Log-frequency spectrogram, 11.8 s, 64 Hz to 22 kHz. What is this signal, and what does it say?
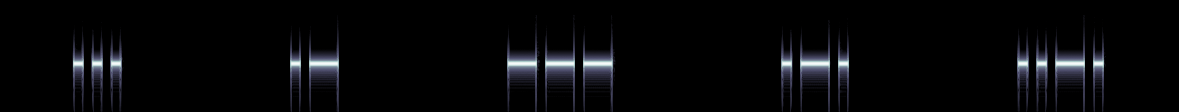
Morse code, heard as a keyed tone, about 13 wpm, spaced as for 4 wpm, 800 Hz. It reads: SAORF
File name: formation / cw / Text71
